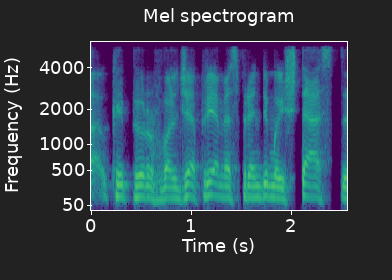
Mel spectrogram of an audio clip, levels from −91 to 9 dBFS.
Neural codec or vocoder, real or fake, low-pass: none; real; 5.4 kHz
